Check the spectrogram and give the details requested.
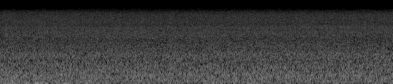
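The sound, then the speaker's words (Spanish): A steady, dense rush of water falling from a waterfall roars without pause, even and full, with no voices or other sounds. “Escucha el fluir del agua.”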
